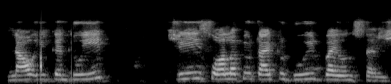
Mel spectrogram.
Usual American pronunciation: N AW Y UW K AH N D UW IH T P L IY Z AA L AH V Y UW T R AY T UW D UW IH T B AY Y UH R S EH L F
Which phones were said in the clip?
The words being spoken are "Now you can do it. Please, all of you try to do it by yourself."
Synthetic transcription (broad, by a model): N AW Y UW K AH N D UW IH T P L IY Z AA L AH P Y UW T R AY T UW D UW IH T B AY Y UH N S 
